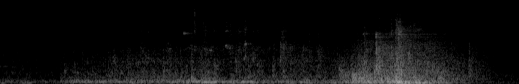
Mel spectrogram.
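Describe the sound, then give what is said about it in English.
Heavy doors of the Penley lifeboat launch station roll shut after the lifeboat slides into the sea, with a long, grinding rumble that builds steadily to a loud peak near the end before cutting off. No one speaks. “The lifeboat slides into the sea and the doors to the launch station close.”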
